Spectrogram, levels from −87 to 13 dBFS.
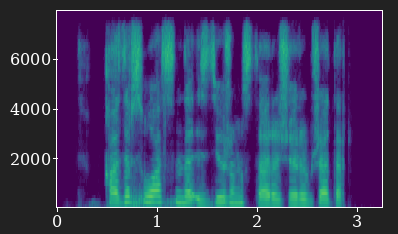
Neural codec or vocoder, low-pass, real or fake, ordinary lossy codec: codec, 16 kHz, 16 kbps, FreqCodec, smaller model; none; fake; none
